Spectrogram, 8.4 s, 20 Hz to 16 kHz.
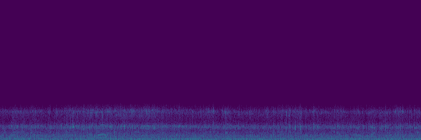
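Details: Vectra GSi 2.5 V6 at idle: low, slightly uneven beat with faint wavering; rough idle, no cause identified.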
